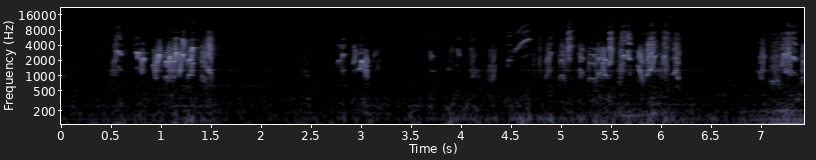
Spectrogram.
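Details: Streak-eared bulbul kept as a decoy in a cage, luring wild birds that keep flying around it: bursts of rapid, scratchy chirping notes, a pause, then a long chattering run of quick calls.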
